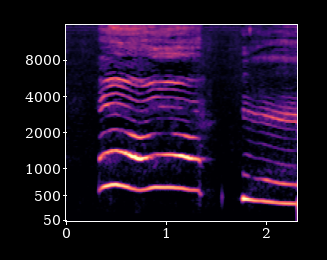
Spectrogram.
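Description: A baby's voice: two long, drawn-out vowel calls. The first is held at a fairly steady pitch for about a second, and the second starts near the end and slides down in pitch.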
